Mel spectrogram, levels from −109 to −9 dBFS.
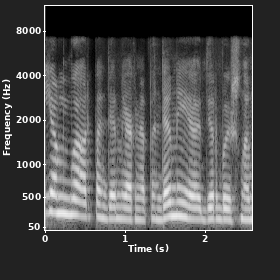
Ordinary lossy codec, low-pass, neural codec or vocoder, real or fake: MP3, 96 kbps; 7.2 kHz; codec, 16 kHz, 2 kbps, X-Codec, HuBERT features, trained on general audio; fake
